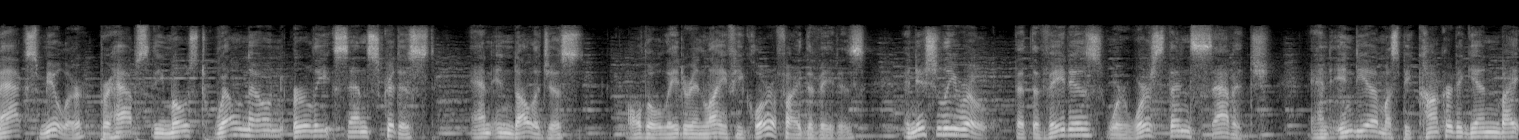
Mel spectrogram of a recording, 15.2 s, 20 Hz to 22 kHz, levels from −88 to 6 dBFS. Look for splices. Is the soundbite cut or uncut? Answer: cut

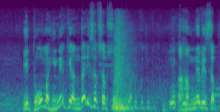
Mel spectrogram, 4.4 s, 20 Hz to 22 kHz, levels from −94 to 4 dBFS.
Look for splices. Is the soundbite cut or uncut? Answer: cut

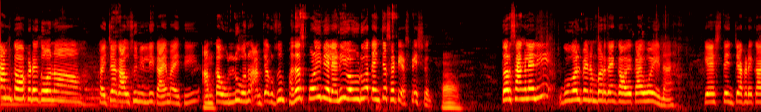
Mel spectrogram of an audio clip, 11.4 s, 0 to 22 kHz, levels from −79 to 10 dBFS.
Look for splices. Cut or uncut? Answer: uncut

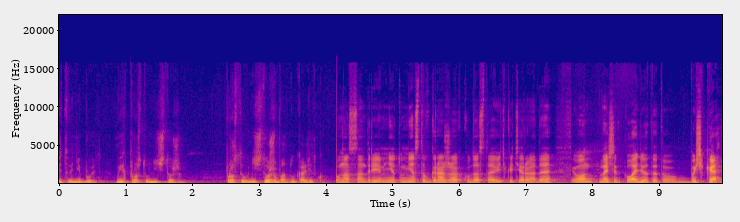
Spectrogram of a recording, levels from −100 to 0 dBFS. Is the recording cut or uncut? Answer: cut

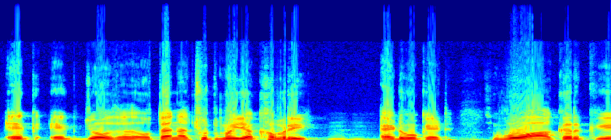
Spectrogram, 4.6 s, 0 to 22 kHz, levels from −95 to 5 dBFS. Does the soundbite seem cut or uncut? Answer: uncut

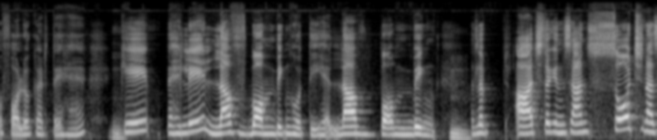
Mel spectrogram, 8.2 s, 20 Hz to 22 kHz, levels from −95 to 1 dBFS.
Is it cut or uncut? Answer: uncut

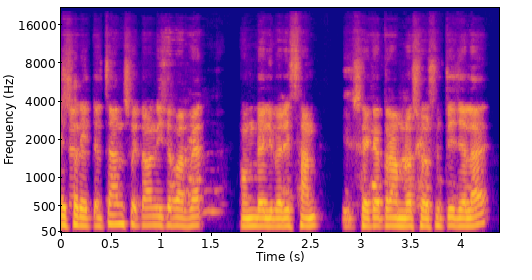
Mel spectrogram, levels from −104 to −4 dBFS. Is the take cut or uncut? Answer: cut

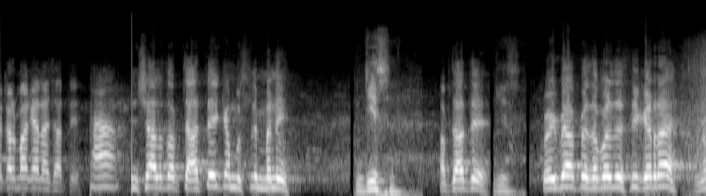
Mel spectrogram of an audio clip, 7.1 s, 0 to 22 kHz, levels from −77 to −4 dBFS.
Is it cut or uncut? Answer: cut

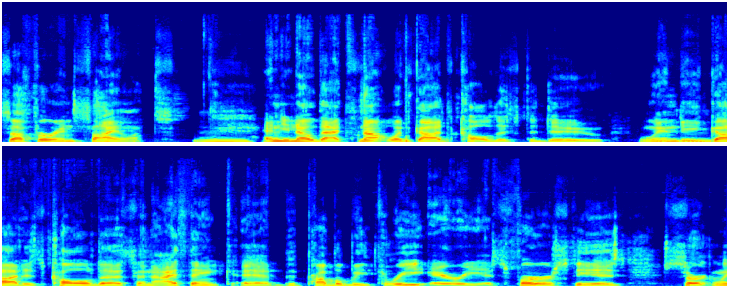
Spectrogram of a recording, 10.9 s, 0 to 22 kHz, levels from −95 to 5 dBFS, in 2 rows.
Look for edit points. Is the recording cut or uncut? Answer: uncut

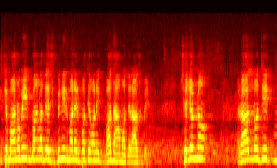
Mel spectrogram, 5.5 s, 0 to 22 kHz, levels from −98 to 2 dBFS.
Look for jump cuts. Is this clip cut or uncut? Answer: uncut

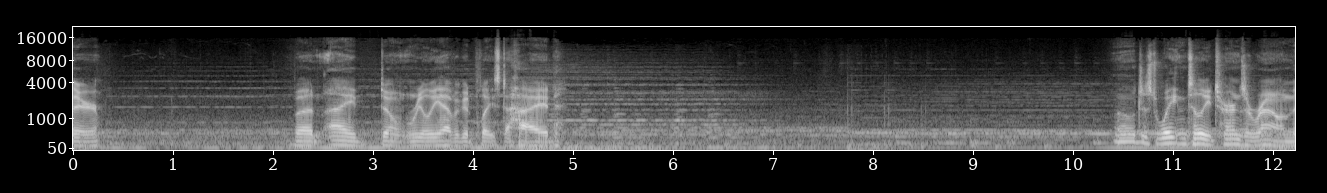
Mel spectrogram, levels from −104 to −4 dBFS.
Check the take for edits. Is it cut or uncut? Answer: cut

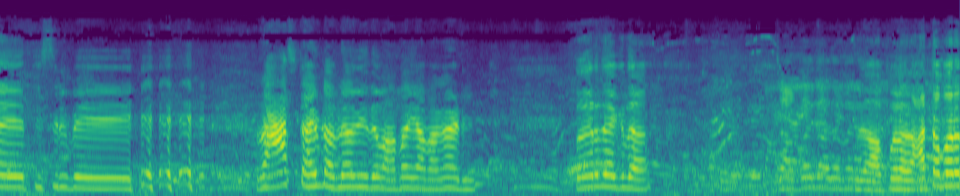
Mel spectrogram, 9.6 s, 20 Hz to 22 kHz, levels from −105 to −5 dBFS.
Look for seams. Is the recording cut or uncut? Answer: uncut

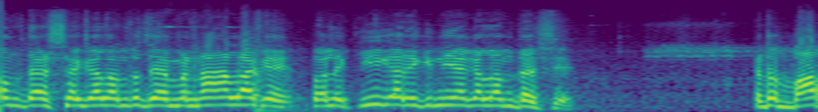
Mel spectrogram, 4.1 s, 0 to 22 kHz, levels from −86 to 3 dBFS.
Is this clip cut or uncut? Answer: uncut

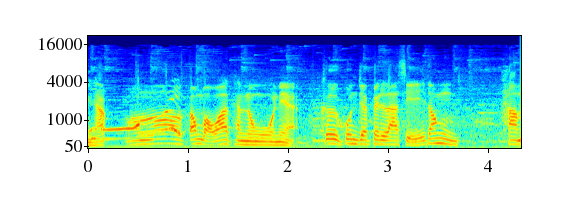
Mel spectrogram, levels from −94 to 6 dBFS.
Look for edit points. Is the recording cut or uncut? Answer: cut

